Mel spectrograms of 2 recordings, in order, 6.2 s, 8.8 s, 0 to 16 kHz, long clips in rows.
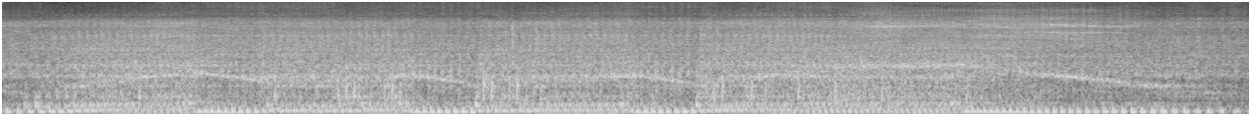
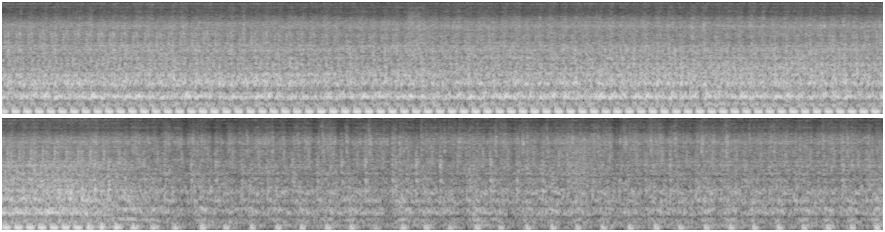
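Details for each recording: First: Honda Vario 125 LED scooter after CVT repair for lack of power and rough CVT noise: repeated throttle blips rise and fall cleanly, clean at low and mid revs, drive even and free of rattle or grinding. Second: Honda Vario 125 LED scooter, lacking power with harsh CVT noise, engine running: steady idle then rough rattly grinding from belt drive on pull-away; mechanic suspects worn CVT rollers and roller housing.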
